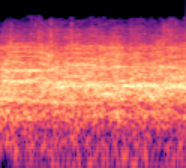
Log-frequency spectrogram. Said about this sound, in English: because the crowd i think is yelling at the veteran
